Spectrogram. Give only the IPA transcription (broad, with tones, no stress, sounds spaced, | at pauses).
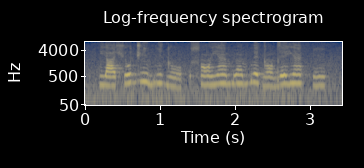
j a˨ ʃ o˨˦ d͡ʒ ĩ˦˨ b i˧ d ũ˨ | s ɔ̃˧ j ɛ̃˦ b ɔ̃˦ b e˦˨ d ɔ̃˨ d e˨˦ j ɛ̃˦ h ĩ˧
